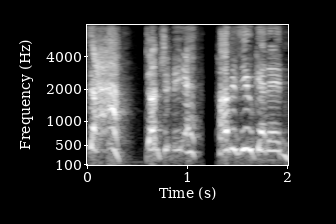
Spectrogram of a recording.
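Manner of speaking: overenthusiastic, high-pitched and loud with overdone eagerness. Imagining Treguard turning round to see the Dungeoneer: overenthusiastic Treguard impression. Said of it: "He's just obviously overenthusiastic".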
